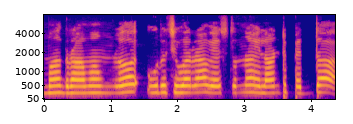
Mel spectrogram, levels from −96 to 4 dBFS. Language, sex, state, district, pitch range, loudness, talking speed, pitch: Telugu, male, Andhra Pradesh, Anantapur, 235-250 Hz, -13 LUFS, 110 wpm, 240 Hz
